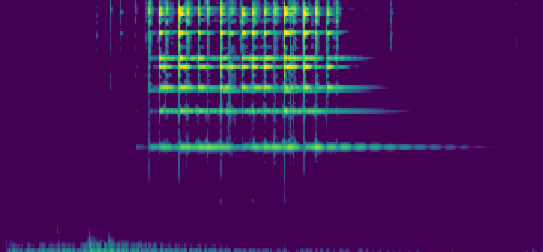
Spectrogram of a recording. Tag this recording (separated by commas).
Bell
